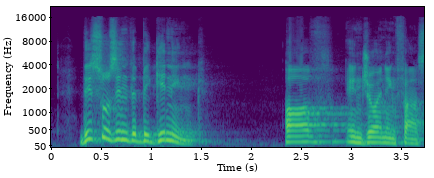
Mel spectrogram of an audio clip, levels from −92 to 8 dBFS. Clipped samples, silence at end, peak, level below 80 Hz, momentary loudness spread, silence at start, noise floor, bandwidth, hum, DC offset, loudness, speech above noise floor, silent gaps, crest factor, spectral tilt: under 0.1%; 0 s; 0 dBFS; -56 dBFS; 8 LU; 0.3 s; -60 dBFS; 16.5 kHz; none; under 0.1%; -18 LUFS; 42 dB; none; 18 dB; -6 dB/octave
